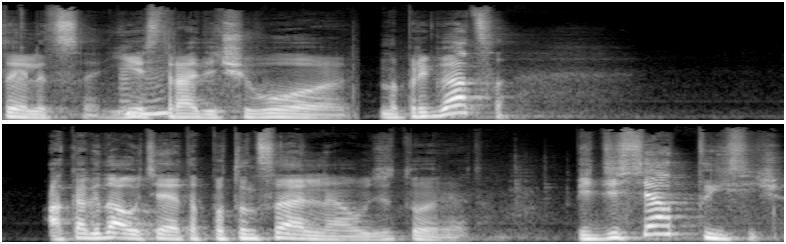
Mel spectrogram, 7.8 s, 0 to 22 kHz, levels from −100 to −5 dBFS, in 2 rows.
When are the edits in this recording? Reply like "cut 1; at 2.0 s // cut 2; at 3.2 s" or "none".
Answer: cut 1; at 1.8 s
